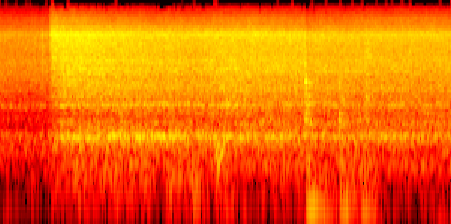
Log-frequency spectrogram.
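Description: Cooking wine poured into a hot pan of browned bits hisses and sizzles into a loud, steady rush of steam that begins abruptly and holds without pause.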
